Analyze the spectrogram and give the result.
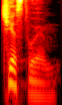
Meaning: first-person plural present indicative imperfective of че́ствовать (čéstvovatʹ)
- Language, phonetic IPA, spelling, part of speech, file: Russian, [ˈt͡ɕestvʊ(j)ɪm], чествуем, verb, Ru-чествуем.ogg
